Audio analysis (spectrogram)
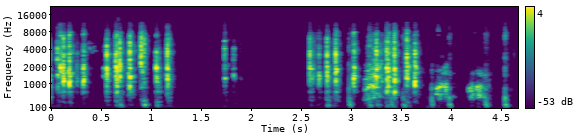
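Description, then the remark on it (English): Rapid keystrokes clatter on a computer keyboard, typing a guess while playing the online game Scribble.io, in two bursts separated by a short pause, the clicks dense and irregular, with no voices. “All right, I'm gonna have to type that shit in.”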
